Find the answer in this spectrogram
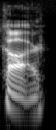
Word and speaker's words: Kerr: So according to the trailer voice guy, looks like Kerr, sounds like Carr. He must be right. Yeah. Deborah Carr.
